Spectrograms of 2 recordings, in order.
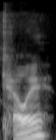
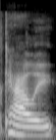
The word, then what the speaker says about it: Callie: Is it pronounced Calais? I think that's how you pronounce it, but let me make It's yeah, it's Callie.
